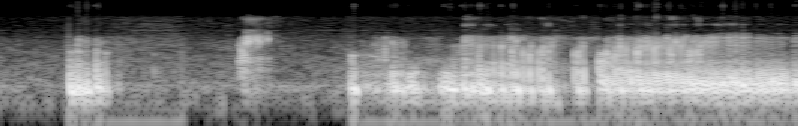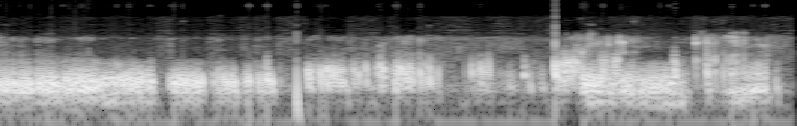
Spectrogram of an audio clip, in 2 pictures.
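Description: Long, loud low gurgling and rumbling from the belly; stomach growling, ordinary gut sounds.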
